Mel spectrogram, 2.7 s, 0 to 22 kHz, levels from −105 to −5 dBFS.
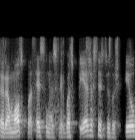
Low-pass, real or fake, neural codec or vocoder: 7.2 kHz; fake; codec, 16 kHz, 1 kbps, X-Codec, HuBERT features, trained on balanced general audio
